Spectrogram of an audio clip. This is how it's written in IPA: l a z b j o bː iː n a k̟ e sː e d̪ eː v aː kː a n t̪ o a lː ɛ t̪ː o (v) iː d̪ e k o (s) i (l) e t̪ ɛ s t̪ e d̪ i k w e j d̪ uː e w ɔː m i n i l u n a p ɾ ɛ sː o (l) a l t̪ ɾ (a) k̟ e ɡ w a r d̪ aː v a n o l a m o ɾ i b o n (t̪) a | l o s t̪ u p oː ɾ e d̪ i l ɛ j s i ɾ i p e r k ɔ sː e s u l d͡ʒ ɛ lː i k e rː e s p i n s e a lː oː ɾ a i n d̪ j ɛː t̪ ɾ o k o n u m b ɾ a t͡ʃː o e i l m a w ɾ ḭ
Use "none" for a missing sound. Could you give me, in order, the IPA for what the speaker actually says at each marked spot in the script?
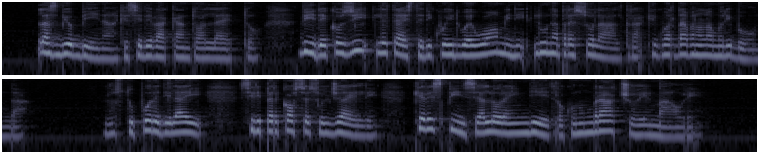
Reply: v, z, l, l, a, d̪

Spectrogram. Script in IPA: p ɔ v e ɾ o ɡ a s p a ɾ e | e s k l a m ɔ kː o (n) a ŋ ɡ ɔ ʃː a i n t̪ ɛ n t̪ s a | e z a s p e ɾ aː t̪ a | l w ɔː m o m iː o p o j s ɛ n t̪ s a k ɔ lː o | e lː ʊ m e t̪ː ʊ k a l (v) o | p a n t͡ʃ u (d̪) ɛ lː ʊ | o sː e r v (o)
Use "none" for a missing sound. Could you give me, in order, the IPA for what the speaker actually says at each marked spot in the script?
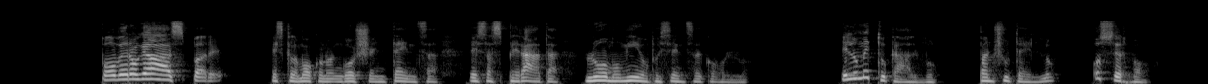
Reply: n, v, t̪, ɔ

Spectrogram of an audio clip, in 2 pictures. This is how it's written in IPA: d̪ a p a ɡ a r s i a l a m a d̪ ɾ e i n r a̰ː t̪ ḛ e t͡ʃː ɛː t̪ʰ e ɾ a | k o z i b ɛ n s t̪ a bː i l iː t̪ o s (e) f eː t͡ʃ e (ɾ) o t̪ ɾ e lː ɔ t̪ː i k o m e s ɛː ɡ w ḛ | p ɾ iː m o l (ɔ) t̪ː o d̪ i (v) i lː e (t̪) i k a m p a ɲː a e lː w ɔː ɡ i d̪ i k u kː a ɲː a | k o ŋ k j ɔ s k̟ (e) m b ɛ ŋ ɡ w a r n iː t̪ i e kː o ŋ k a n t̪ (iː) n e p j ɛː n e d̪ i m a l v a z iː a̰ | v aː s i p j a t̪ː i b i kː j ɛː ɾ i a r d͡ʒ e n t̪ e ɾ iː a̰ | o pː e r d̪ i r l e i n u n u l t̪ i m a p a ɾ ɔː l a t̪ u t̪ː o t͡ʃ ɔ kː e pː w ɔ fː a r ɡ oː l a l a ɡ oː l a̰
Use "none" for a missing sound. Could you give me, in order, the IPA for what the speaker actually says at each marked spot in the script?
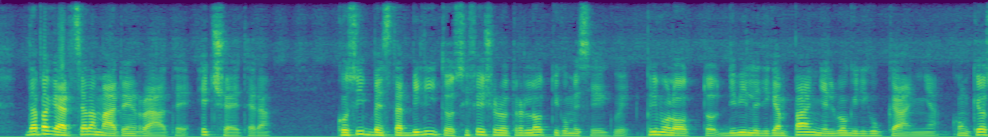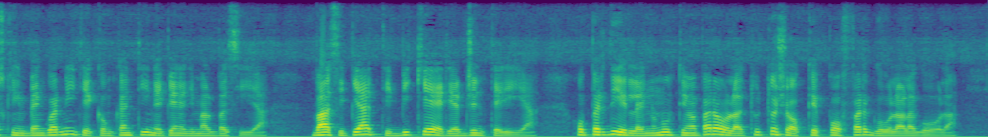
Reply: i, ɾ, ɔ, v, d̪, i, iː

